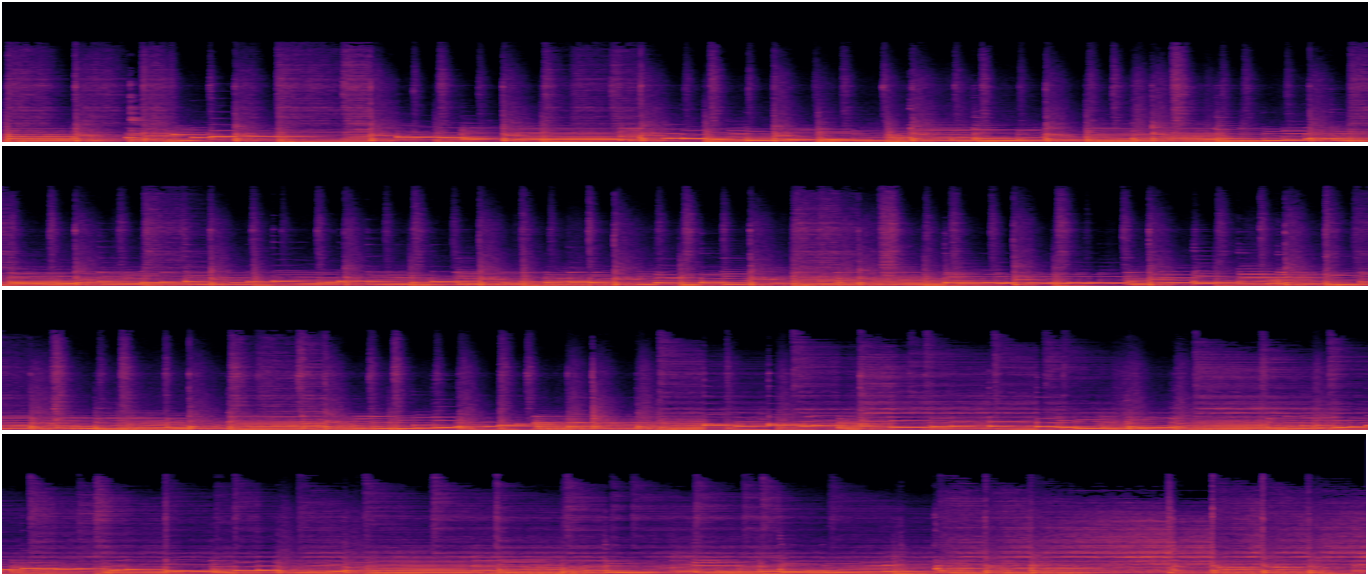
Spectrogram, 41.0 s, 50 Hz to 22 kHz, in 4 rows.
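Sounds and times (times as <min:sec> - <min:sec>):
bass guitar: 0:00.0 - 0:40.9
drum kit: 0:00.0 - 0:40.9
electric keyboard: 0:00.0 - 0:40.9.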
